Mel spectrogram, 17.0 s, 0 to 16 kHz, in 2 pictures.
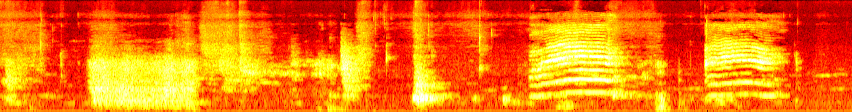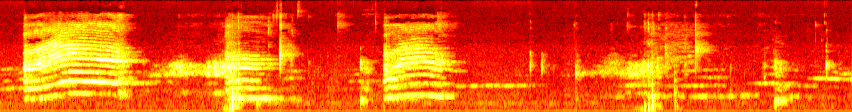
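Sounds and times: cat meowing: 8.8s - 10.0s.

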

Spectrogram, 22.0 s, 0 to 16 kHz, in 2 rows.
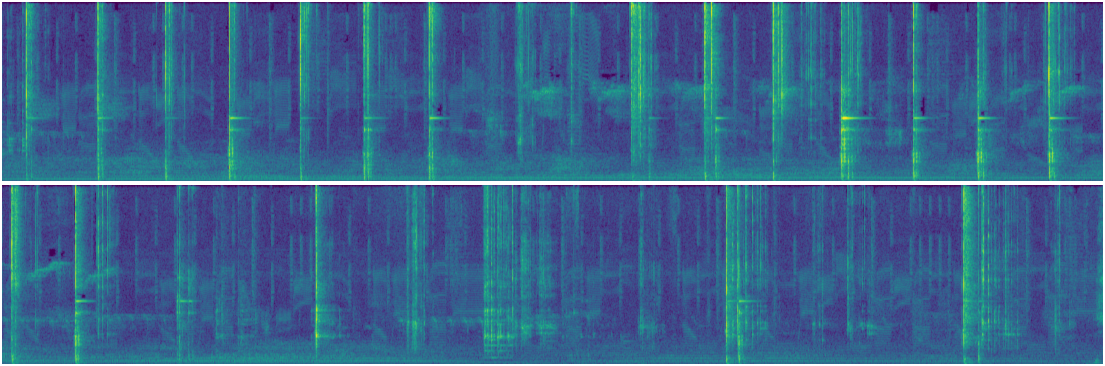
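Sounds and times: hammer blows on concrete: 0.2s - 4.5s, 6.3s - 13.2s, 18.2s - 19.8s, 20.6s - 21.6s.

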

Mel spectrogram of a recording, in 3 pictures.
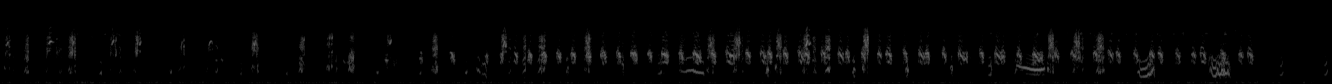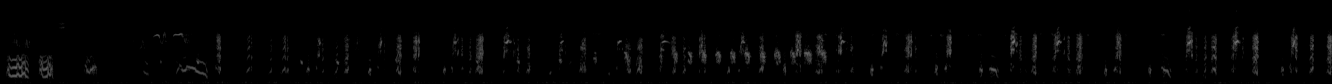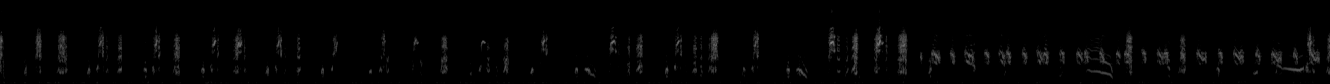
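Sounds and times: partridge chuck calls: 0.0s - 39.9s.

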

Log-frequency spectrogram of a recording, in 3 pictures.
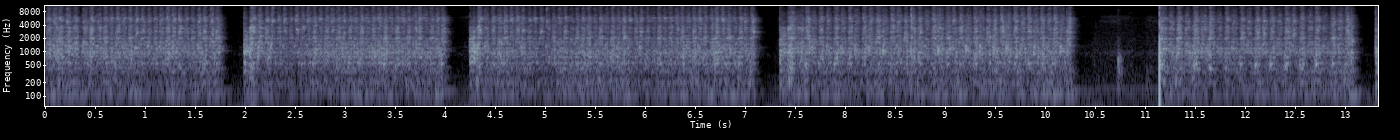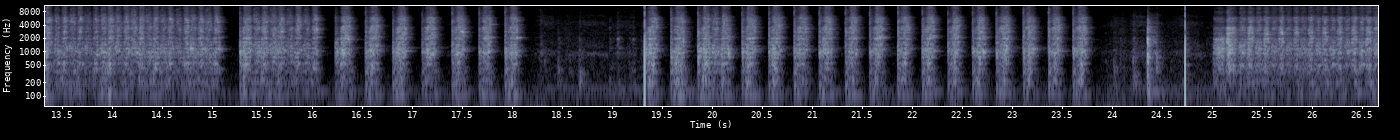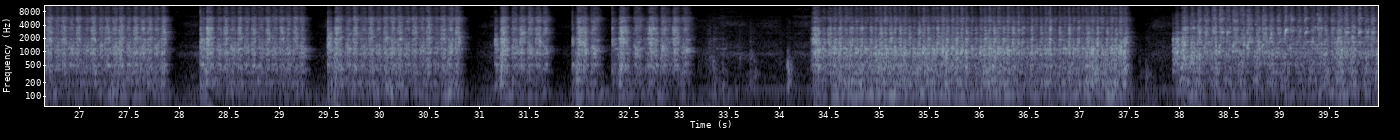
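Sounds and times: hand file rasping on steel: 11.2s - 18.2s, 19.3s - 23.8s, 25.0s - 33.2s, 34.3s - 39.9s.

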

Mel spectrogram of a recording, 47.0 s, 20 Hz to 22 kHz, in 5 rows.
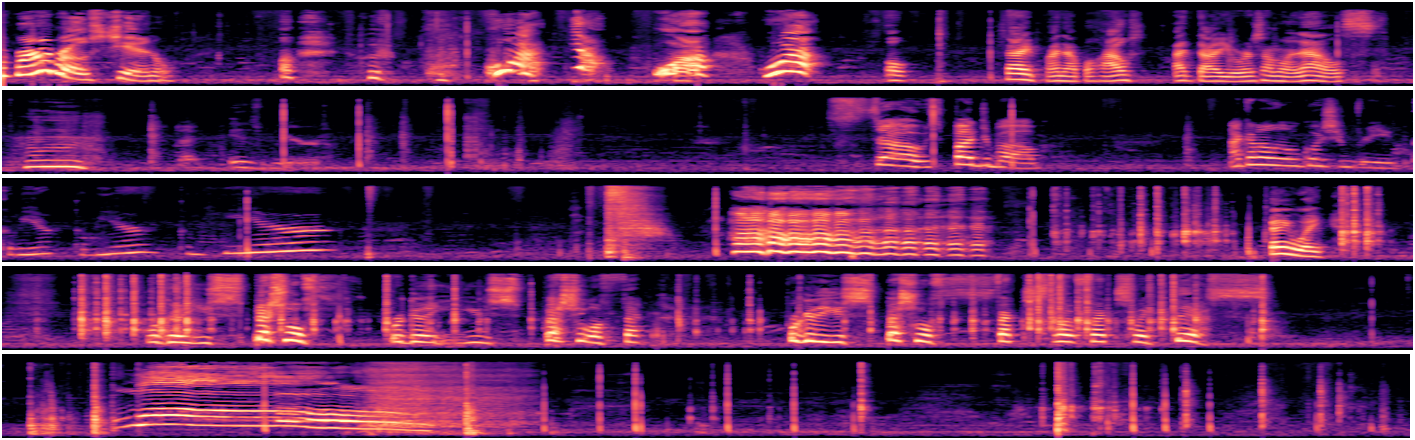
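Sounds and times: child laughing: 23.6s - 25.4s
breathy burst: 40.0s - 41.6s.

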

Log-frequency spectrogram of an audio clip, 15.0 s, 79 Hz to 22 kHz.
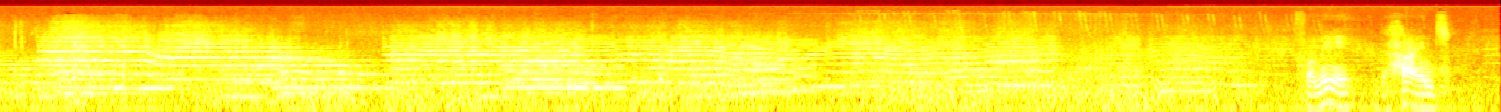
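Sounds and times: orchestral music with brass: 0.0s - 15.0s.

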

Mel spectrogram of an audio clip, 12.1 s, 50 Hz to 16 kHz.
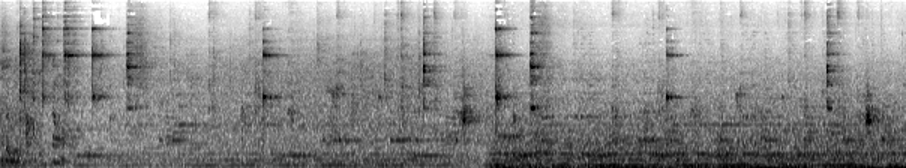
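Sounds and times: utensils clinking on bowls: 0.0s - 12.0s.

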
